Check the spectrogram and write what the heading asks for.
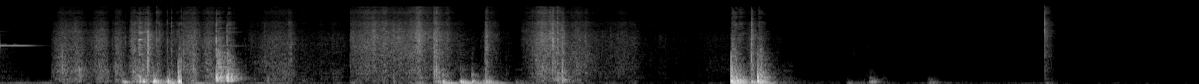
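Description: Rustling and thunks of a parcel being handled and an exhaust silencer being unwrapped from bubble wrap, then one loud thump about seven seconds in, a few soft knocks and a sharp click.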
